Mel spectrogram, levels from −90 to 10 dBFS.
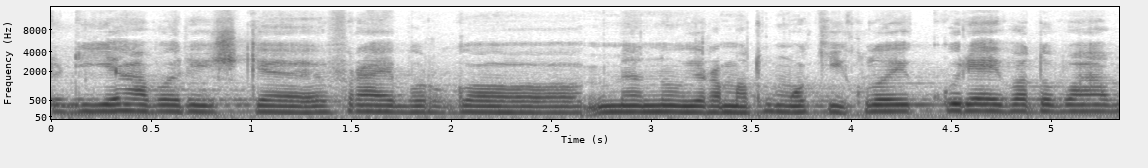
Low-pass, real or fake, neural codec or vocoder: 14.4 kHz; real; none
